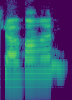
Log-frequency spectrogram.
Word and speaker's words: Siobhán: It's Siobhán.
